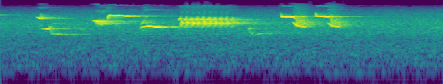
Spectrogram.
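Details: Black-faced bunting at Yashima marshland in Nagano's Kirigamine highland, Japan, where two birds were carrying bugs. A bright, high song phrase of short sweeps and a buzzy middle note. A brief trill of high notes closes the phrase.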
